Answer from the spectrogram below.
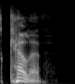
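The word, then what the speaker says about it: Kelev (כָּלֵב): Oh, not with an A. It's Kelev. – Kelev. – Kelev. Yeah. – Why are you laughing? – It's the Hebrew word for dog. – Really? – Kelev is the Hebrew word for dog.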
